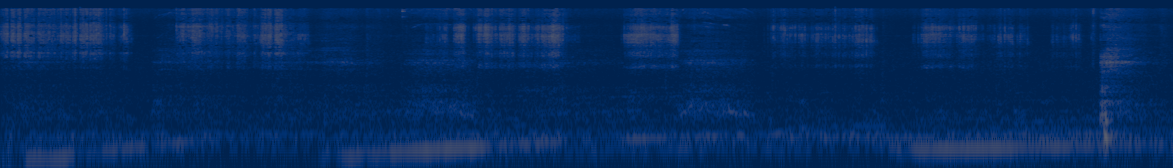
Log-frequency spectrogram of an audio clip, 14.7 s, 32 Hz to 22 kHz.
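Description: Gold Dollar 66 straight razor scraping through lathered stubble on the neck and jaw in a series of short strokes, each about a second long, with brief pauses between them. A short thump comes near the end.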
